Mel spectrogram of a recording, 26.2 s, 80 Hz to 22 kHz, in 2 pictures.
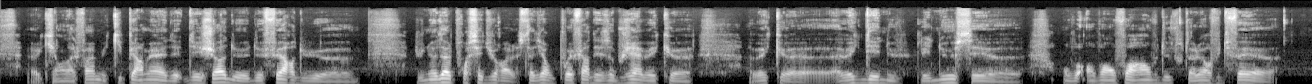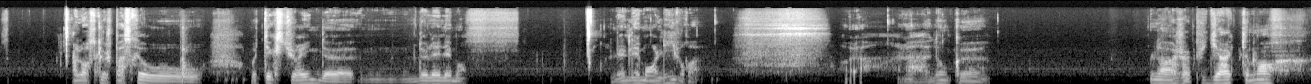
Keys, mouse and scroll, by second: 11.8-14.8 middle drag, 18.3-18.7 scroll up 1, 18.7-20.0 scroll down 1, 20.2-23.3 middle drag.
